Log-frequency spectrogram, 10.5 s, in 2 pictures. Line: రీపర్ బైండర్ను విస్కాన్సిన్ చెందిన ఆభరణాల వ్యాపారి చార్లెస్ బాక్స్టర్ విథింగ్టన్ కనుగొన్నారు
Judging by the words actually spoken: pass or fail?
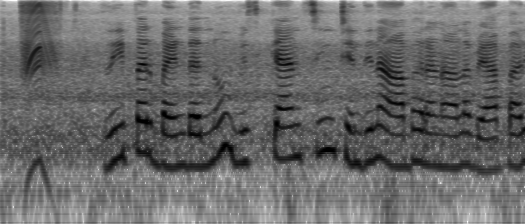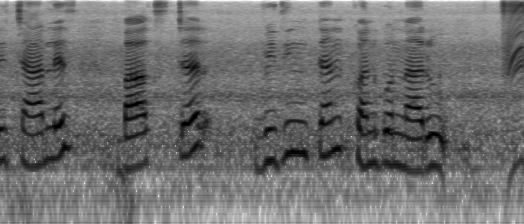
pass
